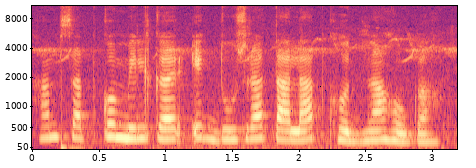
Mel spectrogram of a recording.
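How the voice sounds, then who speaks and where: A clever female fox adviser from a children's cartoon, read by a woman in a fairly high voice. She explains respectfully and helpfully, over faint background noise. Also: a little slow, lightly acted. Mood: earnest, advising. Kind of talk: children's cartoon story dialogue.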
